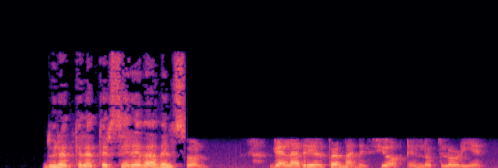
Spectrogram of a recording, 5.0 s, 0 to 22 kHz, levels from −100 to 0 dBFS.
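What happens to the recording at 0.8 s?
Nothing goes wrong at 0.8 s: the speech runs on intact through that moment, with no dropout, click or other fault.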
